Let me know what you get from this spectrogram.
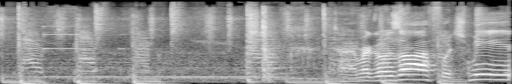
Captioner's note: air fryer beeping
